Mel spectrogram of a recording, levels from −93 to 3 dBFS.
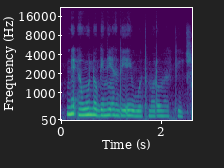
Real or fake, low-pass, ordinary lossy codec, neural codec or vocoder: fake; 19.8 kHz; none; autoencoder, 48 kHz, 32 numbers a frame, DAC-VAE, trained on Japanese speech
